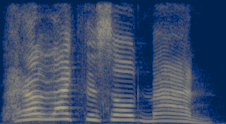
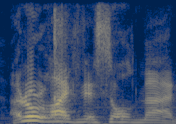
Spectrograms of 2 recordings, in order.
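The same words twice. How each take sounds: First: It is said in a higher, feminine voice. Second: It is said in a burly male voice.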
